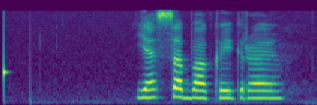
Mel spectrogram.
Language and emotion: Russian, neutral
